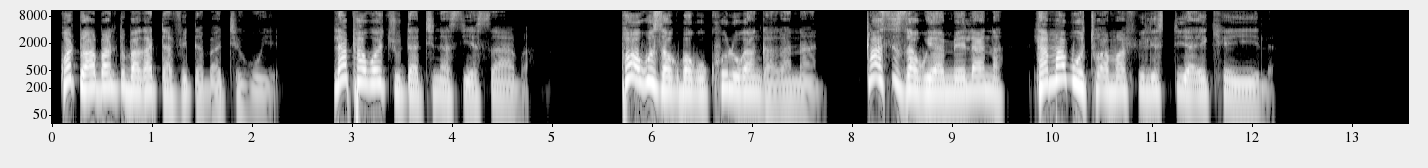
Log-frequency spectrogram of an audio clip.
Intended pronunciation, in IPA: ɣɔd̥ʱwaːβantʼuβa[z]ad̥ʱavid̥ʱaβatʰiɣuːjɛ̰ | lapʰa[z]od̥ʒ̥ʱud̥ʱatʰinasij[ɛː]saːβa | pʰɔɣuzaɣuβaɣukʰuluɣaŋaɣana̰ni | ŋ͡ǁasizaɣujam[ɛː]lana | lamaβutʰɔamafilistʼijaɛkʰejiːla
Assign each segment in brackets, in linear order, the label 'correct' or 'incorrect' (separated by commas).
incorrect, incorrect, incorrect, incorrect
